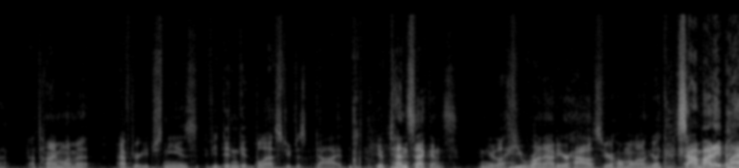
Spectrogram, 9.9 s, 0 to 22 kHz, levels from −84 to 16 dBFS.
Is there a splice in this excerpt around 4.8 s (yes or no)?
yes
